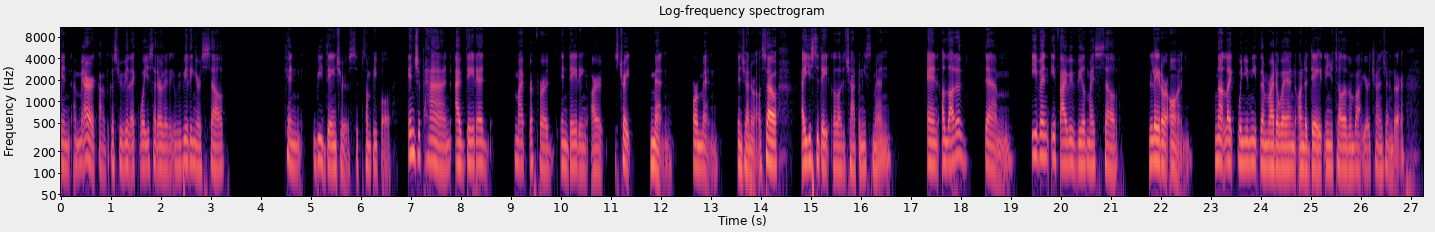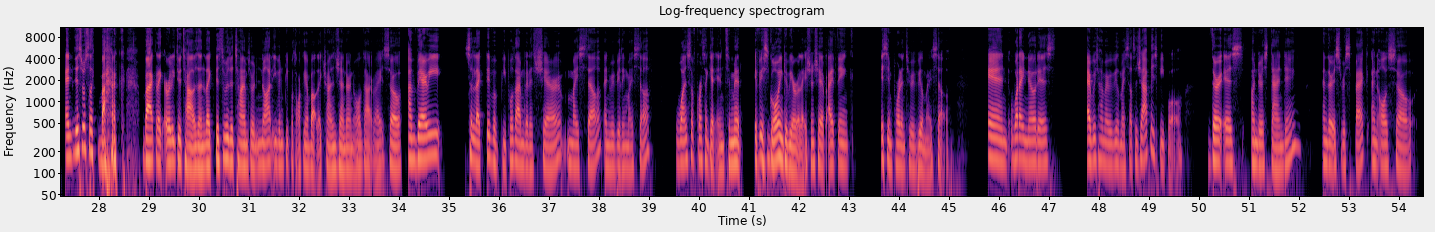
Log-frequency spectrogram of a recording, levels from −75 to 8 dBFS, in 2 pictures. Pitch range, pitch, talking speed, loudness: 120-145 Hz, 130 Hz, 170 wpm, -20 LUFS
